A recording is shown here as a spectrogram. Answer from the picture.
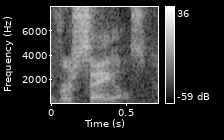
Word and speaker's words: Versailles: Kentucky is like a sister state with France, and we have a Versailles county, and they pronounce it Versailles.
